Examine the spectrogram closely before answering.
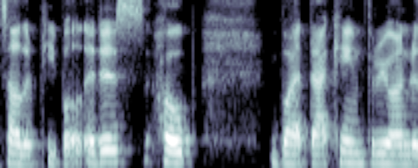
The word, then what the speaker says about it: Hope: Yeah, so it's actually pronounced Hoep, but that's the only person that calls me that is my husband. Um, so I just tell other people it is hope, but that came through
